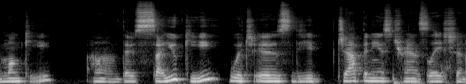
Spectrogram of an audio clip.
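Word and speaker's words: 西遊記: In Japanese, the same set of characters is Sayuki, Sayuki. That's how you pronounce that.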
